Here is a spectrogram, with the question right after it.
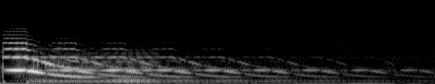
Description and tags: Spacey guitar sound, slide from high E string 12th fret up. Added some reverb and delay.
effect, guitar, mystic, slide, space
